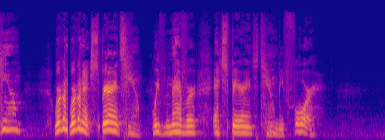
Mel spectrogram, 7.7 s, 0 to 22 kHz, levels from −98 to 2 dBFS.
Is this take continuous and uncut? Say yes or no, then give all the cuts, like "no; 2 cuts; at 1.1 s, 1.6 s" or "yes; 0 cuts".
no; 2 cuts; at 1.3 s, 3.0 s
